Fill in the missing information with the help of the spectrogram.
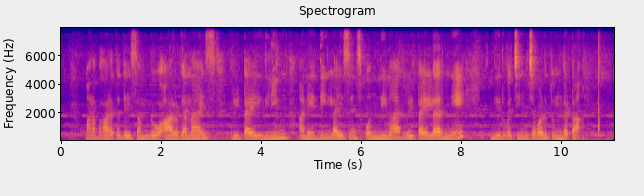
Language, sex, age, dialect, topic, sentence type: Telugu, female, 18-24, Telangana, agriculture, statement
